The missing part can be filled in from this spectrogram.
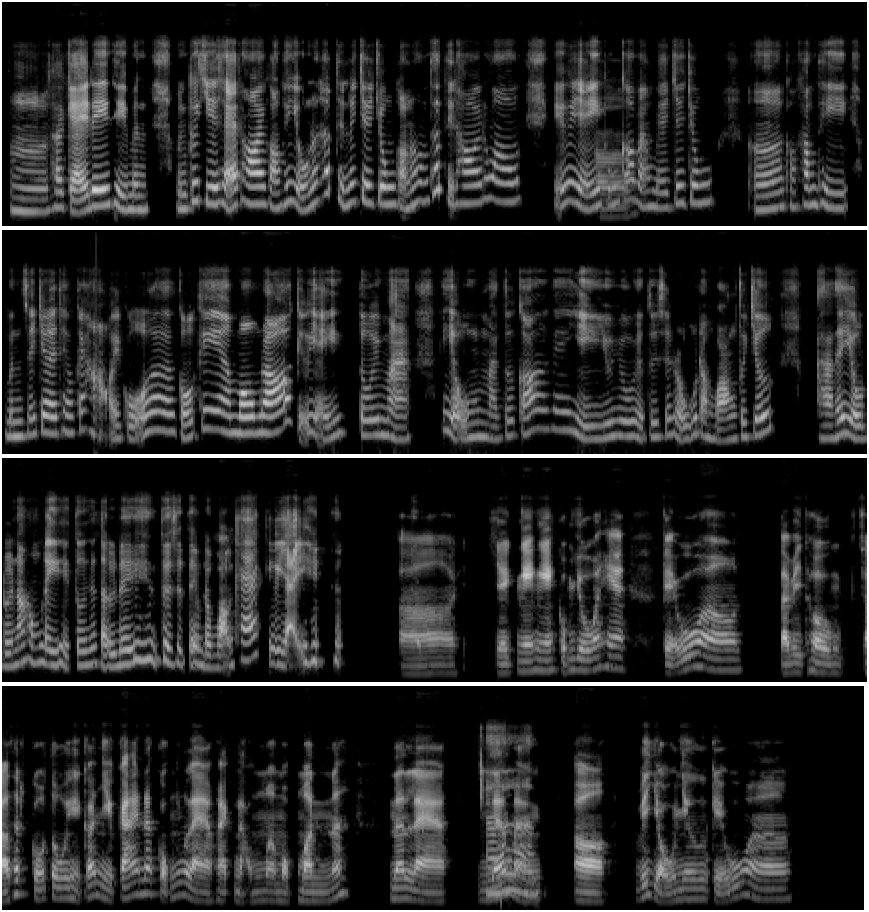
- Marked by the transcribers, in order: other background noise; laughing while speaking: "đi"; chuckle; tapping
- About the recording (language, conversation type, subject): Vietnamese, unstructured, Bạn cảm thấy thế nào khi chia sẻ sở thích của mình với bạn bè?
